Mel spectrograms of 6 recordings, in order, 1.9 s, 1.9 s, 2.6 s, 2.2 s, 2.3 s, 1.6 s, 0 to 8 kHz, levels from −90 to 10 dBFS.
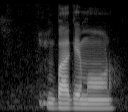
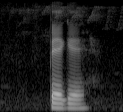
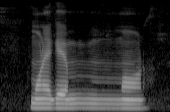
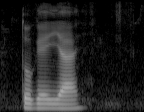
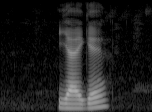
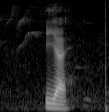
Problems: low volume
